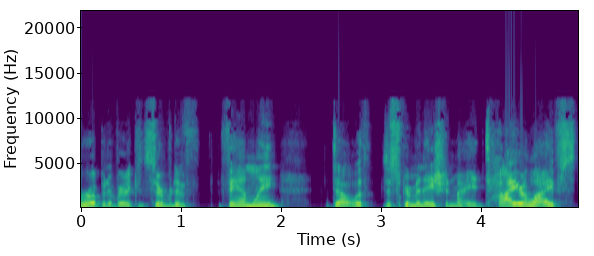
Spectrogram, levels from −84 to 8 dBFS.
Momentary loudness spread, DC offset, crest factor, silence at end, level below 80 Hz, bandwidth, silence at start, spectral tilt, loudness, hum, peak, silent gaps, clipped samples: 12 LU; under 0.1%; 16 dB; 0.05 s; -66 dBFS; 12.5 kHz; 0 s; -4 dB/octave; -15 LUFS; none; 0 dBFS; none; under 0.1%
